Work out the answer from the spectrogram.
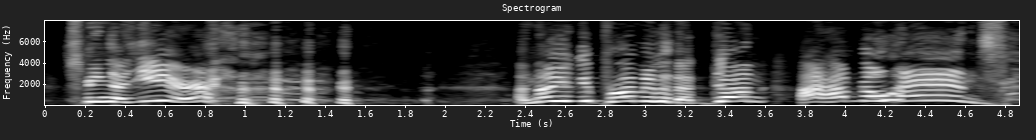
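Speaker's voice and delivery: high, fast, fed-up complaint; exasperated outburst. Acted. Warehouse guy yelling at the developers, high and fed-up. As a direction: blow up at them, voice cracking high with disbelief.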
